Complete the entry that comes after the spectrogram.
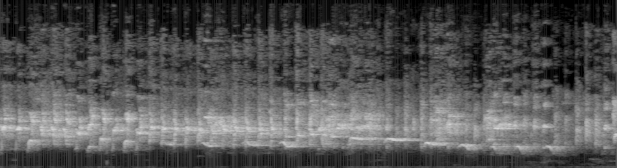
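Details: A lovebird recorded in Kedungadem, Bojonegoro, sings a continuous high, scratchy chatter of fast twittering notes that run on without pause over a faint low hum.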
